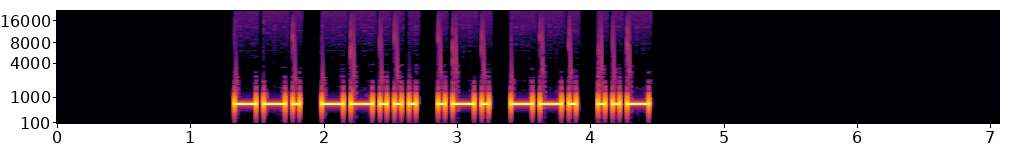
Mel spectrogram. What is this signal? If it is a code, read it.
Morse code, heard as a keyed tone, about 21 wpm, 700 Hz. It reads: G7RGU
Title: DXCC-100 Call Signs - 5 Characters - Repeated 3x - 22wpm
